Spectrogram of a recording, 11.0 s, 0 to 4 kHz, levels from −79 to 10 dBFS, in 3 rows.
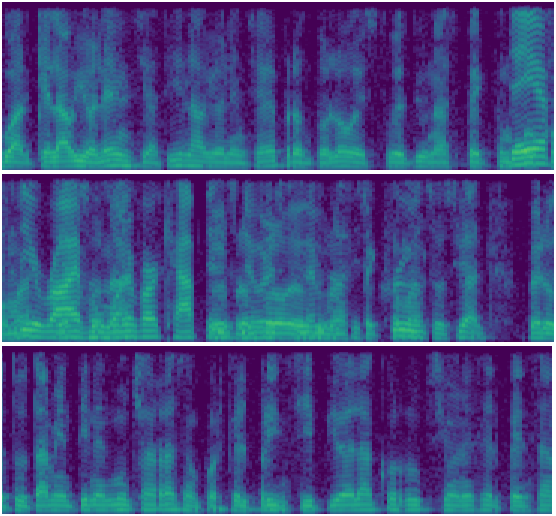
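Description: No technical faults can be heard in the speech, which comes through a call path whose band ends at 4 kHz, consistent with G.711 mu-law coding at 64 kbps.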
